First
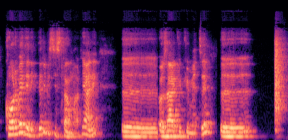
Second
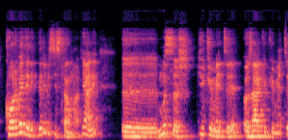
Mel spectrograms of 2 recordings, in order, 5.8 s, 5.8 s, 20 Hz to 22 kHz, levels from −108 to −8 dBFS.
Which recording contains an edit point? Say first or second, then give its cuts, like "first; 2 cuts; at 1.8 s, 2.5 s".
first; 2 cuts; at 3.1 s, 4.3 s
